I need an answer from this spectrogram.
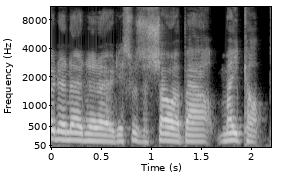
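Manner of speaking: ordinary talk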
